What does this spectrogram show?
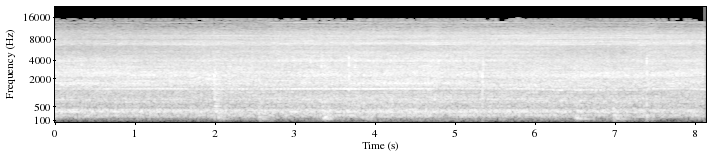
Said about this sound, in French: Alors l'aspirateur détecte le bord de la table.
